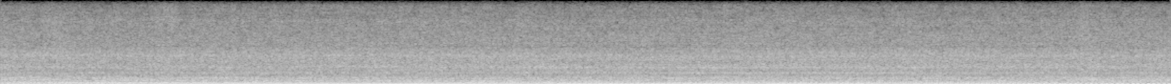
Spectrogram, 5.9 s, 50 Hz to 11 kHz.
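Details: 1979 210 (carburetted) after choke fix: starts and idles, somewhat high, but steady uneven stumbling misfire; engine dies when plug wires 1 or 4 pulled, no change on 2 and 3, suspected two dead cylinders.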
